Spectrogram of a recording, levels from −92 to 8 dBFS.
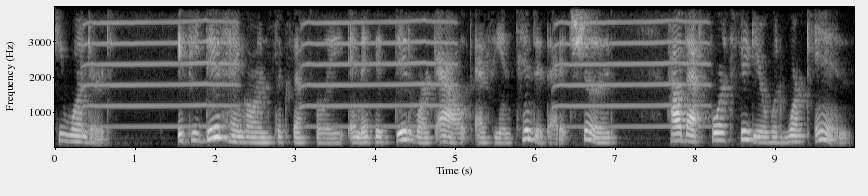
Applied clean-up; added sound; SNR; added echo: none; Trumpet; 13 dB; none.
